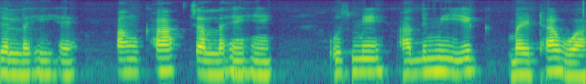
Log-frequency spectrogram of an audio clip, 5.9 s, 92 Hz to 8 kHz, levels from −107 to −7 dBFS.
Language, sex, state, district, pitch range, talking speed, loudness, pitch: Hindi, female, Bihar, Samastipur, 155-180 Hz, 135 wpm, -21 LUFS, 165 Hz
